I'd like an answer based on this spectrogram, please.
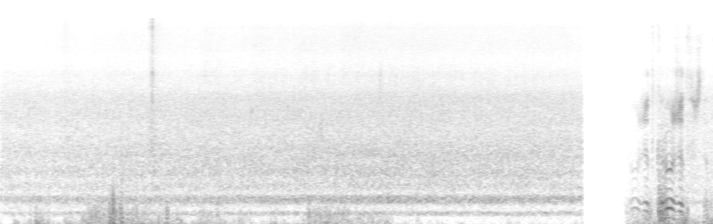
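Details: Circling honey bee swarm that will not land, producing a dense, steady hum with a clear tonal band, some low wind rumble, a short silent gap, then a man speaking.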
